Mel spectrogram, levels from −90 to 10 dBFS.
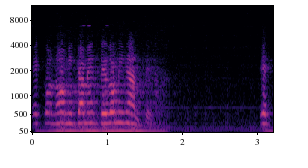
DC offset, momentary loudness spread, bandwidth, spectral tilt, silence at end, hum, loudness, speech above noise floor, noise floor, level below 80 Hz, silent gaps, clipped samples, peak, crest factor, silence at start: under 0.1%; 17 LU; 10.5 kHz; -6 dB/octave; 0 s; none; -36 LUFS; 33 dB; -69 dBFS; -50 dBFS; none; under 0.1%; -20 dBFS; 18 dB; 0 s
